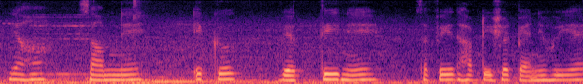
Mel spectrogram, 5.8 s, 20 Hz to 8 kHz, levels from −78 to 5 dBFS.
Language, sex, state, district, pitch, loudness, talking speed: Hindi, female, Bihar, Patna, 175 Hz, -16 LUFS, 125 wpm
